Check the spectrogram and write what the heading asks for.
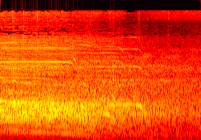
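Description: A long held note over the PA, fading out about one and a half seconds in, over a cheering rock-concert crowd.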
